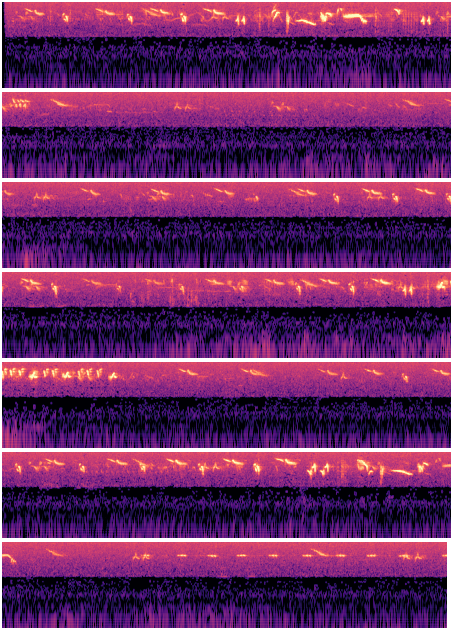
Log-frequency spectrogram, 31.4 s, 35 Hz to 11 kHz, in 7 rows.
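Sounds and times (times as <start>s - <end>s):
bluethroat singing: 0.0s - 27.6s, 28.2s - 31.3s.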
